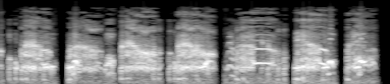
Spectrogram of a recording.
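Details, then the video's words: White-breasted waterhen lure recording: loud, harsh, croaking calls repeated in quick succession, roughly two per second, each a rough nasal burst with short gaps between, no other sounds. "Suara pikat ruak ruak"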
